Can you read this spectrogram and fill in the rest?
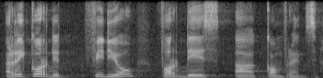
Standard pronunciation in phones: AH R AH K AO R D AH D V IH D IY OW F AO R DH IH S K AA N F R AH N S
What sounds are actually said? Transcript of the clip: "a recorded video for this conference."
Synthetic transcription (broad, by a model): R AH K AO R D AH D F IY D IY OW F AO R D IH S K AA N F R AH N S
